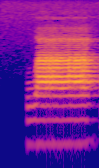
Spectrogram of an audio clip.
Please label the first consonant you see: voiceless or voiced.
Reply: voiced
